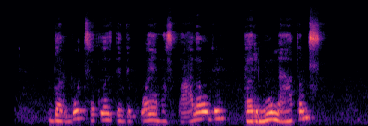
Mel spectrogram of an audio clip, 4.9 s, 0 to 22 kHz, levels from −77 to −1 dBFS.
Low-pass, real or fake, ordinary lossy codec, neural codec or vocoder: 19.8 kHz; fake; Opus, 64 kbps; codec, 44.1 kHz, 7.8 kbps, Pupu-Codec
